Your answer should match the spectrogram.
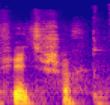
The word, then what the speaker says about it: фетиш: Мне ну, это уже, блин, если вам такая нравится тема, это, короче, мне кажется, уже разговор о фетишах. О фетишах. Вот. Так правильно. Посмотрите ударение. Фетиш. Правильно, вот.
